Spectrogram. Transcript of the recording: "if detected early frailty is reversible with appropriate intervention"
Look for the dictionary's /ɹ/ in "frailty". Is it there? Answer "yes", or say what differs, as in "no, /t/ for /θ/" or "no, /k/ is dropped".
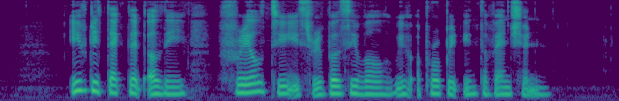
yes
